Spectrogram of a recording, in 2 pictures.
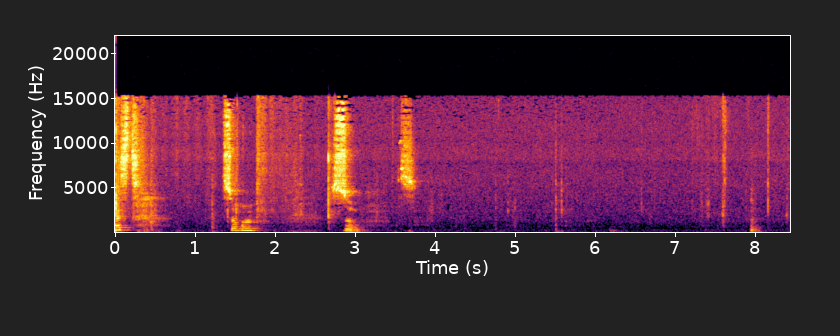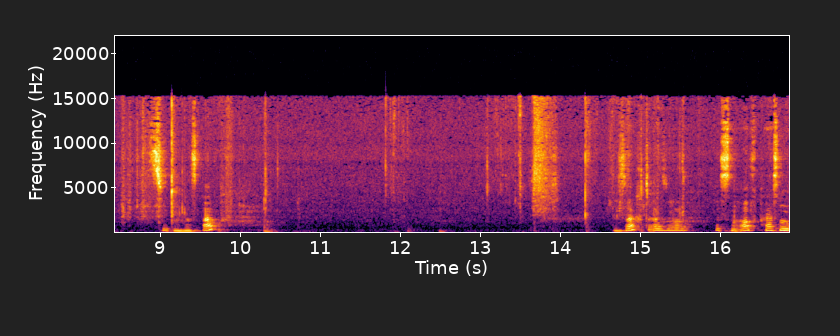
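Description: Paper rustles and creases as it is folded.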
